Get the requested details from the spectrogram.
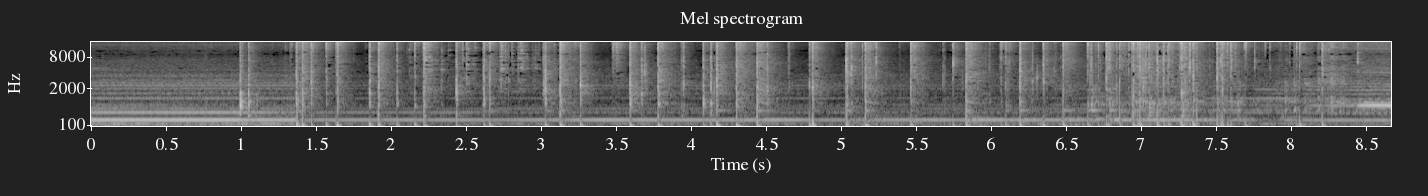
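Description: A plastic toy fish cracks and snaps loudly as a hydraulic press crushes it.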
